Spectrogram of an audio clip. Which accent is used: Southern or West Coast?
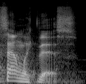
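West Coast. It is said in a West Coast American accent. This is how the speaker really talks. The speaker calls it right. "Pacific Northwestern or at the very least West Coast accent"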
